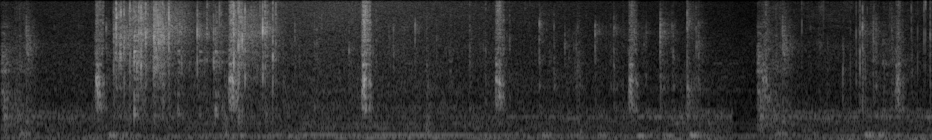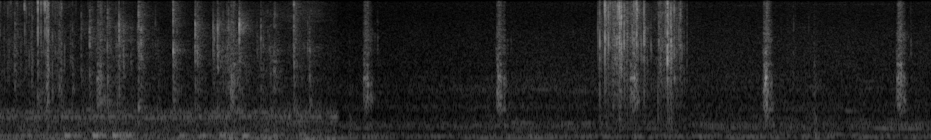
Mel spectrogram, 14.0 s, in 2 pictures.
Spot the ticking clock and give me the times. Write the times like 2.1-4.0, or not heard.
0.1-13.9.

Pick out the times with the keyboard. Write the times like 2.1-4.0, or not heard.
0.0-9.6.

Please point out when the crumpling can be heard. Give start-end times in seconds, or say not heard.
0.8-2.1, 6.0-7.5, 11.4-12.1.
